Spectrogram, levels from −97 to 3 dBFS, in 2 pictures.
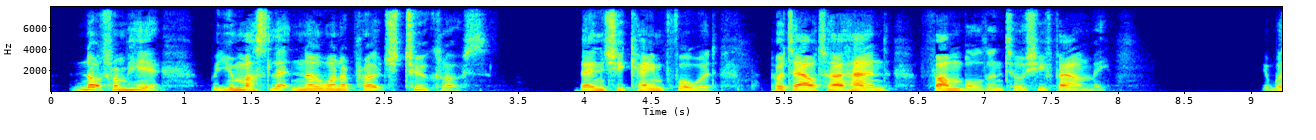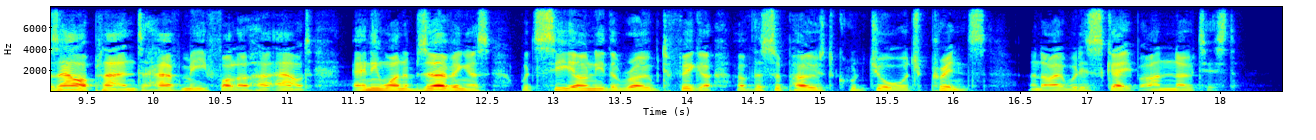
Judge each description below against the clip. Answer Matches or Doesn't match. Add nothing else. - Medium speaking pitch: Matches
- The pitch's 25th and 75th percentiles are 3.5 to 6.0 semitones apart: Matches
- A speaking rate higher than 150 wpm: Matches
